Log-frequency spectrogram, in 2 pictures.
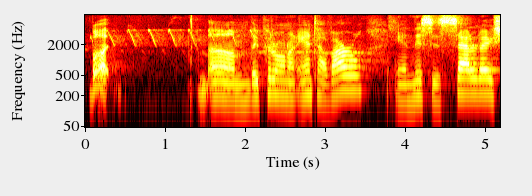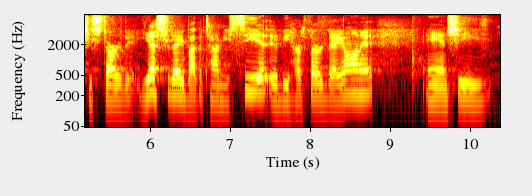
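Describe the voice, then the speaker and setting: Outdoors on her farm, a woman rambles in a casual, folksy homestead vlog, thinking aloud as she goes. She speaks at a moderate pace in a lowish, slightly mellow voice.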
